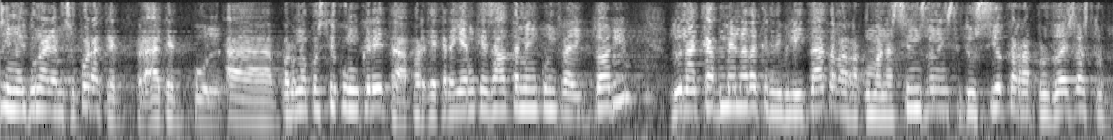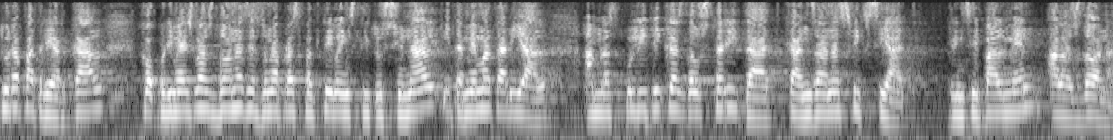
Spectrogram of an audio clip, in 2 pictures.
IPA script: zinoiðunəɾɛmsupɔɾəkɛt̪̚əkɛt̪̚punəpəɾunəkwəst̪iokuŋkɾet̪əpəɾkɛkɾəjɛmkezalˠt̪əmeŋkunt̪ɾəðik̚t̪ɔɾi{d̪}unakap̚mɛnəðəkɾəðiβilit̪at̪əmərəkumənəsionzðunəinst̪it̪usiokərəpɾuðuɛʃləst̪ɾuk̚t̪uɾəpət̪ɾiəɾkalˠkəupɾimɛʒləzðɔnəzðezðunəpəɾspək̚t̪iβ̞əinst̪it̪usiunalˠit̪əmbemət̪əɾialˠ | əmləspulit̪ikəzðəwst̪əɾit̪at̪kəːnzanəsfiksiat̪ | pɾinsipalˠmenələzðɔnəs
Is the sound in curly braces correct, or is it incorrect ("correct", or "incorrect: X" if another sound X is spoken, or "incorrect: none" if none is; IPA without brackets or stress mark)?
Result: correct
